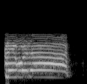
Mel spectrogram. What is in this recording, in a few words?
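enemy detected, mood high, French; War Thunder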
